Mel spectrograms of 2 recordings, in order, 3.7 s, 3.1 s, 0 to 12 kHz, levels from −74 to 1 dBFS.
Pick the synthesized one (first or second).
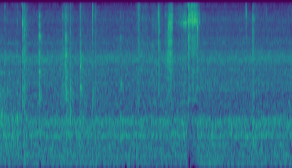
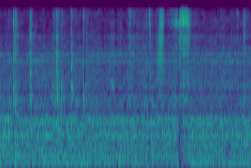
second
